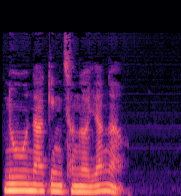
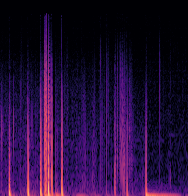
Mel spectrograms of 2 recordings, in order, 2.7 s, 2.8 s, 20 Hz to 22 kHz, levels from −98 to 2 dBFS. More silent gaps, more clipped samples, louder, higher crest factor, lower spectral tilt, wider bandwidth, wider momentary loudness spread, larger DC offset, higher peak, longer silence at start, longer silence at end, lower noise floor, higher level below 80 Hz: neither; neither; first, -18 LUFS vs -27 LUFS; second, 12 dB vs 24 dB; about the same, -7.5 dB/octave vs -7.5 dB/octave; about the same, 10.5 kHz vs 11 kHz; second, 8 LU vs 23 LU; neither; about the same, -6 dBFS vs -4 dBFS; about the same, 0.05 s vs 0.15 s; first, 0.9 s vs 0.2 s; first, -67 dBFS vs -53 dBFS; second, -52 dBFS vs -32 dBFS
